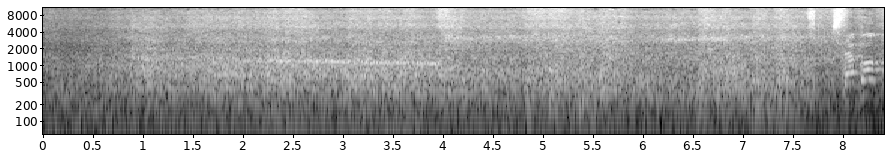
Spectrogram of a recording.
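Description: Subway train rumbling steadily throughout, with a brief wheel squeal in the middle and clattering near the end, loud and close, with faint voices in the background.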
